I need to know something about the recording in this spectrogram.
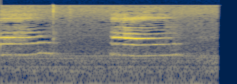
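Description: A cat meowing twice, the second meow starting about a second after the first and a little louder.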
